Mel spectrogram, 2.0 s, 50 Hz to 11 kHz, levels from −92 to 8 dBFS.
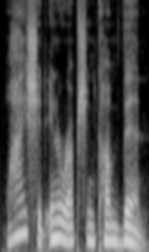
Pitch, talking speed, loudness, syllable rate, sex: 160 Hz, 150 wpm, -16 LUFS, 4.4 syllables/s, female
